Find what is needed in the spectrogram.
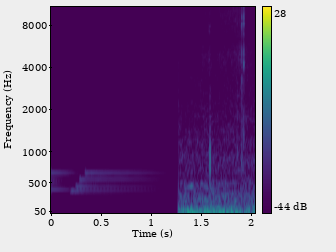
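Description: Soft sustained keyboard chords, a new chord struck just after the start, fading out to silence about a second in. Then a sudden cut to a steady low background rumble with a couple of faint clicks, which is louder than the music.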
